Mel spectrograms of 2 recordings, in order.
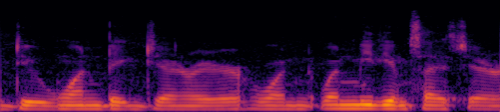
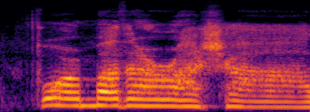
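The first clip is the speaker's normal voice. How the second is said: higher, slow, grand "For Mother Russia"; rally the troops like an old war film; hammed-up patriotic soldier cry; heroic battle cry; 10 semitones higher, 7 dB louder, slower than usual.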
